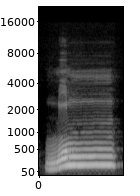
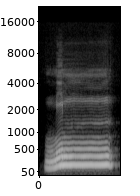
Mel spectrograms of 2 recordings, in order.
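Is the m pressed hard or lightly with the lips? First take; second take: hard; hard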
